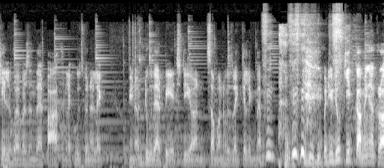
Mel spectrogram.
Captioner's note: laughter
